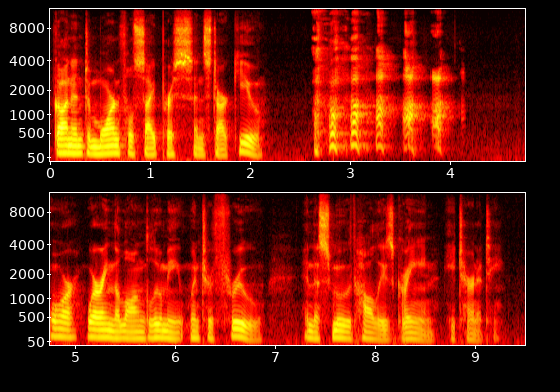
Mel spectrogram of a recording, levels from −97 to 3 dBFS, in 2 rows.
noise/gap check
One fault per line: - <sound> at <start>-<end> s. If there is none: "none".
- laugh at 2.6-4.2 s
